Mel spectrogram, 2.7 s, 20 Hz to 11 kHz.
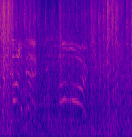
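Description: Heavy machine gun fire in the WWII strategy game Company of Heroes 3 during a 1v1 match, dense rattling bursts under a busy battlefield mix with scattered shots and whistling tones.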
